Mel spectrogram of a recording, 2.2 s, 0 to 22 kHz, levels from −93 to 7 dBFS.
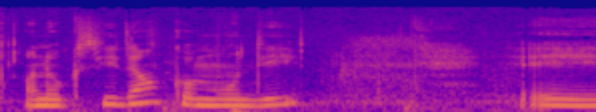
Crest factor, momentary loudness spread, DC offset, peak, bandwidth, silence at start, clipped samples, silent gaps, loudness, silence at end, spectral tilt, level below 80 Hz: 14 dB; 11 LU; under 0.1%; -20 dBFS; 17 kHz; 0 s; under 0.1%; none; -36 LUFS; 0 s; -5 dB/octave; -56 dBFS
